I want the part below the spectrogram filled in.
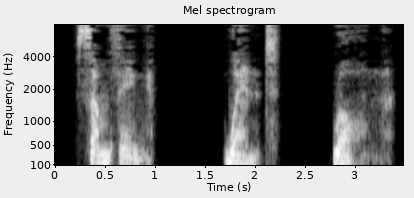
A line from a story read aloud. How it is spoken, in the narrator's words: he said coldly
